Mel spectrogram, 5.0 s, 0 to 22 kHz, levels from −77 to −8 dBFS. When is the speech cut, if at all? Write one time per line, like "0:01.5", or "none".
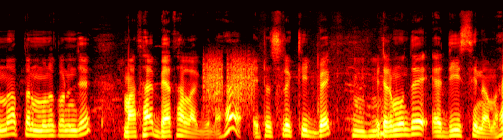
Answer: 0:02.5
